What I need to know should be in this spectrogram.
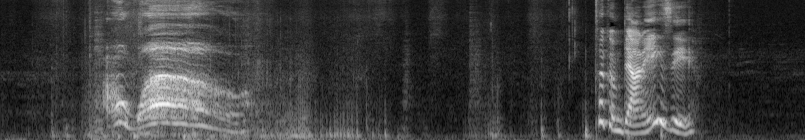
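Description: A young woman exclaims in surprise and talks with animation close by.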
